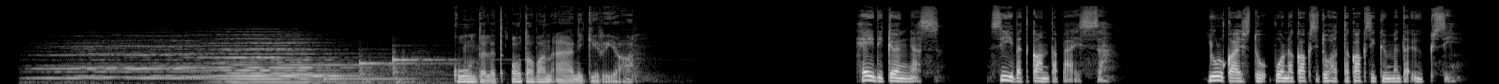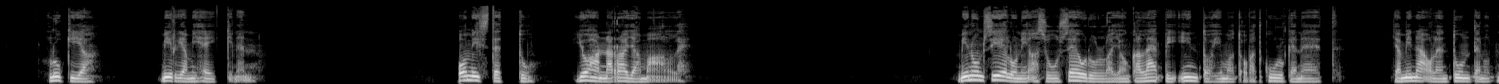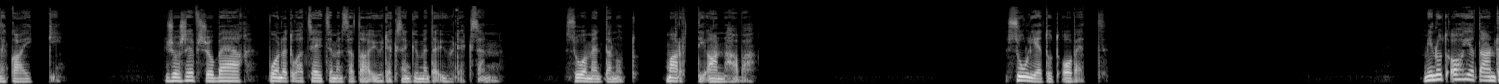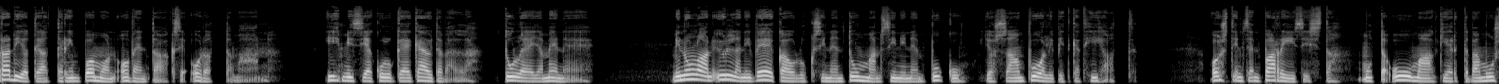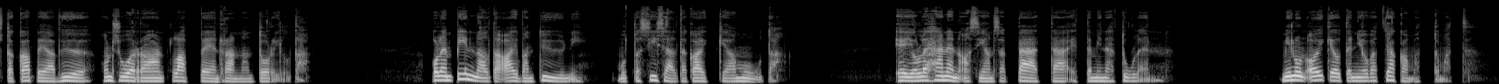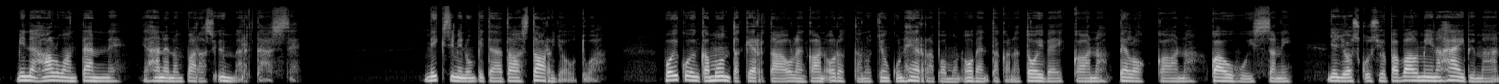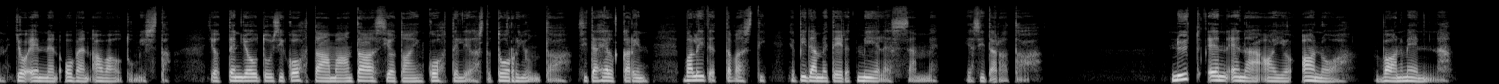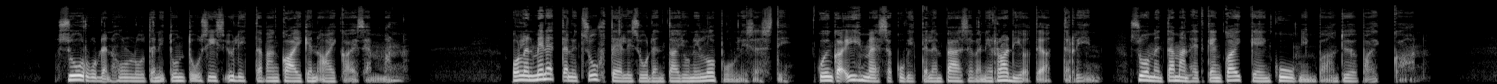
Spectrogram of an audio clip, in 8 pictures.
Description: Siivet kantapäissä (ljudbok) av Heidi Köngäs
